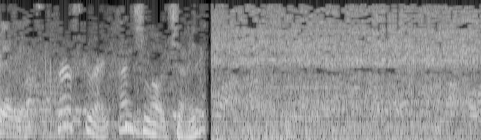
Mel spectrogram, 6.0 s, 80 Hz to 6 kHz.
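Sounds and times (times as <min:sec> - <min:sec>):
speech: 0:00.0 - 0:02.8
low mechanical drone: 0:02.6 - 0:06.0
train arriving, rolling by: 0:02.7 - 0:06.0.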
